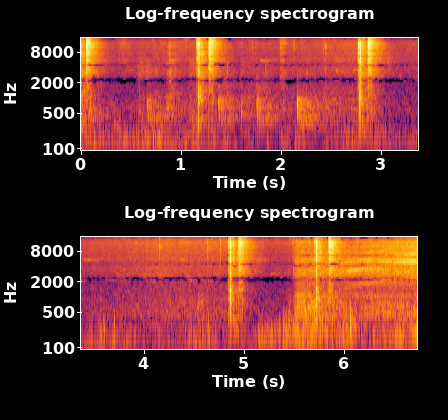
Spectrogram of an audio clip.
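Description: Pneumatic nail gun firing nails into fence boards, about six sharp shots at irregular intervals with light knocks of the wood between them. Near the end an air compressor starts and runs steadily.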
